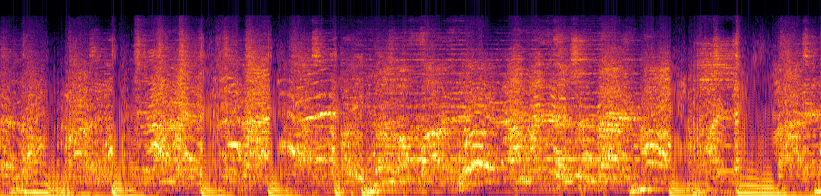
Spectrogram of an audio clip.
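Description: A hip-hop track with repeated deep, sliding bass hits plays loud while a packed club crowd shouts and chants along.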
